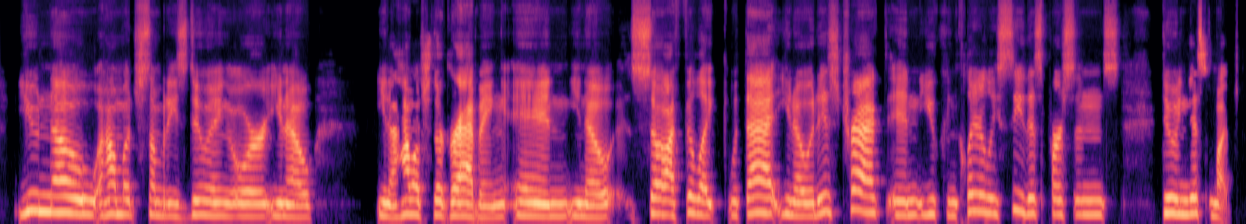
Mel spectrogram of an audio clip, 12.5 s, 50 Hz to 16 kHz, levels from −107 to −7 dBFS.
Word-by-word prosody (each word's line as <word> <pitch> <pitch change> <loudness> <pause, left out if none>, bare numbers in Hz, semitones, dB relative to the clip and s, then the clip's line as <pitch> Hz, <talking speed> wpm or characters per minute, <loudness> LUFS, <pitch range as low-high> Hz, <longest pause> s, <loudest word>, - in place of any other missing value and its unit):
you 275 +4 0
know 255 -4 +4
how 235 +2 +1
much 230 -1 -4
somebody's 205 -5 -5
doing, 215 -2 -2
or, 200 0 +1
you 205 +1 -2
know 185 -2 0 0.7
you 205 - +1
know, 200 - +2
how 235 - +6
much 220 -1 -2
they're 220 -1 0
grabbing, 195 -2 +3
and, 205 -1 +1
you 205 - +1
know, 190 0 0 0.2
so 240 +3 -1
I 225 -2 +4
feel 255 -2 -1
like 215 -3 -1
with 215 -1 -8
that, 250 +1 +4
you 235 -2 -3
know, 205 -1 0
it 205 +2 -2
is 255 0 -2
tracked, 265 -3 +2
and 220 -1 -3
you 230 +2 -4
can 210 -1 -7
clearly 270 0 -3
see 295 +2 -4
this 240 -1 -3
person's 225 -1 -5 0.4
doing 245 -2 +3
this 245 0 -1
much. 205 - -3
220 Hz, 190 wpm, -23 LUFS, 205-240 Hz, 0.7 s, how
